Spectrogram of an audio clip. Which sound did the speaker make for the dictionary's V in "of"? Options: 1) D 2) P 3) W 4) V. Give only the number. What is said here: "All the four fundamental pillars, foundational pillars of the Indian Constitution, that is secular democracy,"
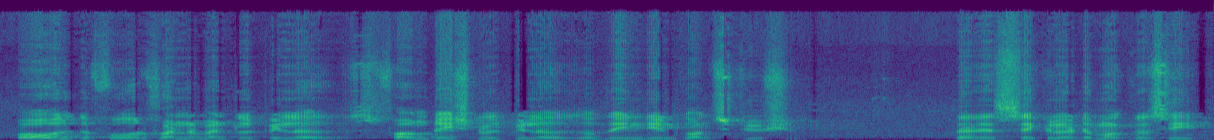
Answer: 4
